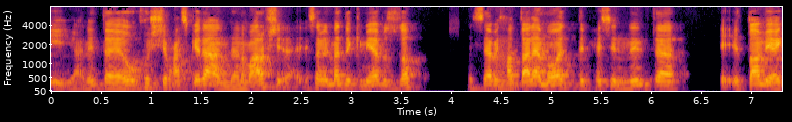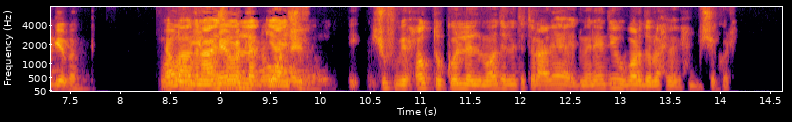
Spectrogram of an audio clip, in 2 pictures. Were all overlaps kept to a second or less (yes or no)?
no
